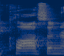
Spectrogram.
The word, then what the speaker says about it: Clason: Actually, people always say Clason or Clason. And really? – Clason. I'm like, so that's my married name. My maiden name is Foster. And nobody ever mispronounced that name. And you'd think like Clason is like an easy enough name, but people say it wrong all the time.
